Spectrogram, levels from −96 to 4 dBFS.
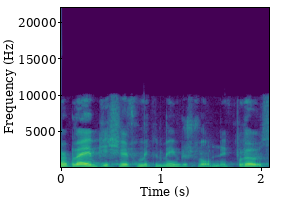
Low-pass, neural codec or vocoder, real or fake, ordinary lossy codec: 9.9 kHz; autoencoder, 22.05 kHz, a latent of 192 numbers a frame, VITS, trained on one speaker; fake; AAC, 64 kbps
